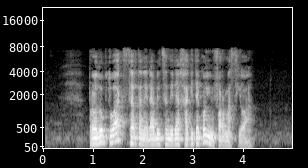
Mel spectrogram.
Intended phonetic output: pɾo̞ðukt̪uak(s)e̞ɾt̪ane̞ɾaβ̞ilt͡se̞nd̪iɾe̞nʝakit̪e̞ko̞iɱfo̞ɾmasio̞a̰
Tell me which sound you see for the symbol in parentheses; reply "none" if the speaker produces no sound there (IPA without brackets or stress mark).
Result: s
